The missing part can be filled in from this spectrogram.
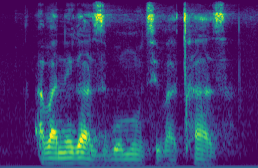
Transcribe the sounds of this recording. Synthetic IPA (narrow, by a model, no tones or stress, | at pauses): aɓanik̬aziɓomutʰiɓaǀʰaːza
